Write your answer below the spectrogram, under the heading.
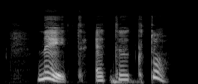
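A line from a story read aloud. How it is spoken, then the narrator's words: Sugary voice. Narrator (Russian): спросил Нейл тем же сахарным голосом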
